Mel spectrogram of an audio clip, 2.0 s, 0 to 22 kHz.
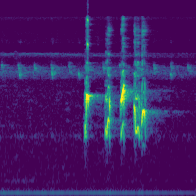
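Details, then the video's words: Red-whiskered bulbul singing in the double-phrase song style, with a clear voice: one short burst of four quick, bright whistled notes that alternate between higher and lower pitches, then quiet. "เสียงนกดอกแตงEp.97 Birdsound เพลงเบิ้ล/เสียงใสน่าฟังSuara pikat merbah lekir"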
